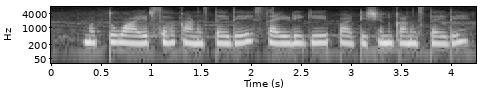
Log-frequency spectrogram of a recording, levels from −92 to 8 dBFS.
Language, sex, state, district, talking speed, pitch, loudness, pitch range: Kannada, female, Karnataka, Bidar, 140 wpm, 235 Hz, -15 LUFS, 230-245 Hz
